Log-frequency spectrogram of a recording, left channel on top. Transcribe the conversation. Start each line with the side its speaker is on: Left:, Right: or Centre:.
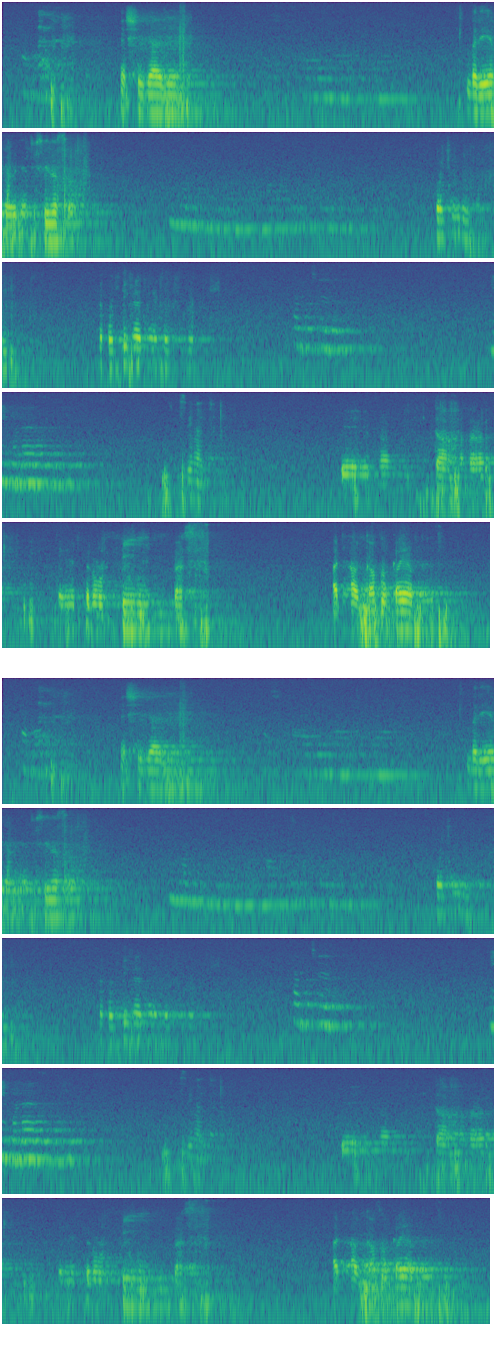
Right: Hello.
Left: ਸਤਿ ਸ੍ਰੀ ਅਕਾਲ ਜੀ।
Right: ਸਤਿ ਸ਼੍ਰੀ ਅਕਾਲ ਜੀ, ਹੋਰ ਕਿਵੇਂ ਹੋ?
Left: ਵਧੀਆ ਭੈਣ ਜੀ ਵਧੀਆ, ਤੁਸੀਂ ਦੱਸੋ।
Right: ਵਧੀਆ ਜੀ ਵਧੀਆ, ਹੋਰ ਕੀ ਕਰਦੇ ਸੀ?
Left: ਕੋੱ <unintelligible>
Right: ਅੱਛਾ। ਕੀ ਬਣਾਇਆ ਸੀ ਜੇ?
Left: ਸਤਿ ਸ਼੍ਰੀ ਅਕਾਲ ਜੀ ਕੀ ਹਾਲ ਤੁਹਾਡਾ? ਤੇ <unintelligible> ਦਾਲ ਦੇ ਨਾਲ ਇਕ ਰੋਟੀ ਬਸ।
Right: <inaudible>
Left: ਅੱਜ ਹਲਕਾ-ਫੁਲਕਾ
Right: ਅੱਛਾ
Left: ਹੀ ਬਣਾਇਆ ਸੀ।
